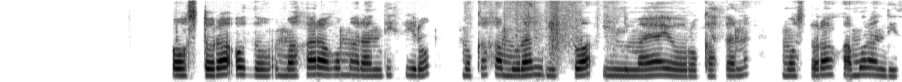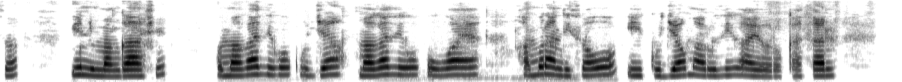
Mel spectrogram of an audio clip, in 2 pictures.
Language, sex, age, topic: Oshiwambo, female, 25-35, finance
